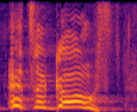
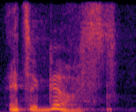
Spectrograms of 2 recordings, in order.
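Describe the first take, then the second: First: High, loud scream of alarm; scream of fright. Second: Softly, under the breath; understated, quiet alarm; hushed dread. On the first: A fisherman spots a figure on the water, scream of fright. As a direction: shriek it as if terrified. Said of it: "Someone screams". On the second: Fishermen see someone walking on the water, hushed dread. Retells the ghost cry, hushed. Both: Acted.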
